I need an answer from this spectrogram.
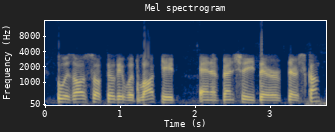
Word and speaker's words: Lockheed: They were pronounced the name actually was used to be pronounced Lockshed as opposed to Lockheed.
